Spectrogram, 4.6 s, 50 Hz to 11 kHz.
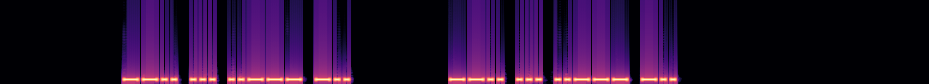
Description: Morse code, heard as a keyed tone, about 49 wpm, 700 Hz. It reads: ZS2D ZS2D
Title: DXCC-100 Call Signs - 4 Characters - Repeated 2x - 50wpm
